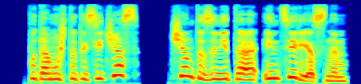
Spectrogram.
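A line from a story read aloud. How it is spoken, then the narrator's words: Laughing. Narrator (Russian): она рассмеялась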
